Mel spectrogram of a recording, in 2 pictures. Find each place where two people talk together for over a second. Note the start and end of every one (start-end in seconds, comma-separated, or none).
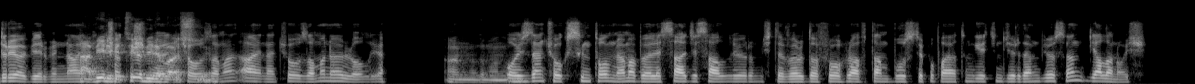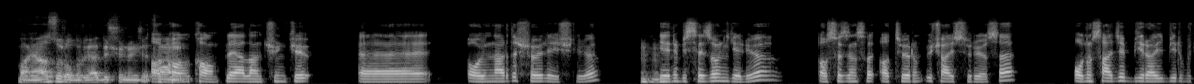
0.8-2.2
